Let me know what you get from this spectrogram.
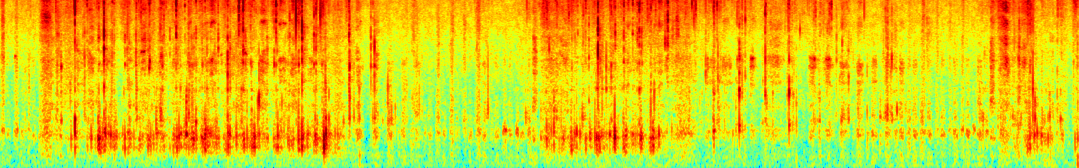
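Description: A Cocker Spaniel eats noisily, with irregular crunching and chewing bursts and soft wet smacking.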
